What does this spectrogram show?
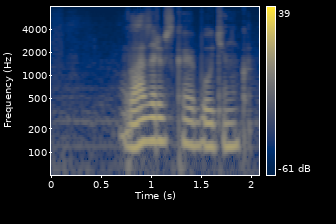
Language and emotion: Russian, neutral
